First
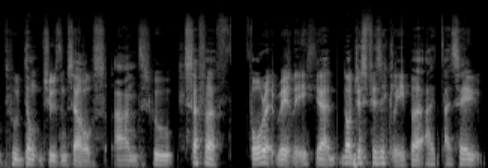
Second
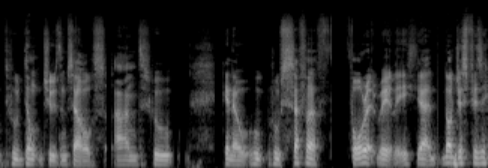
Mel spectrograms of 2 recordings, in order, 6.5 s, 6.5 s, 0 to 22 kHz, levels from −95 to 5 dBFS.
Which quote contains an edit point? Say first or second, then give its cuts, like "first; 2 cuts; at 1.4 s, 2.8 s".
first; 1 cut; at 2.5 s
